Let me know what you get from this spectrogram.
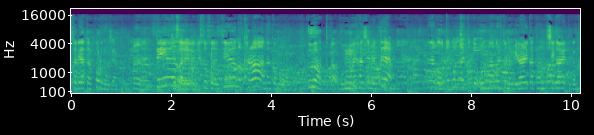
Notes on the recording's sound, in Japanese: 今回大分ガヤいです。ちゃんとした録音環境を作りたい、ピンマイク？いやしかしこのガヤガヤ感もいいのか？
